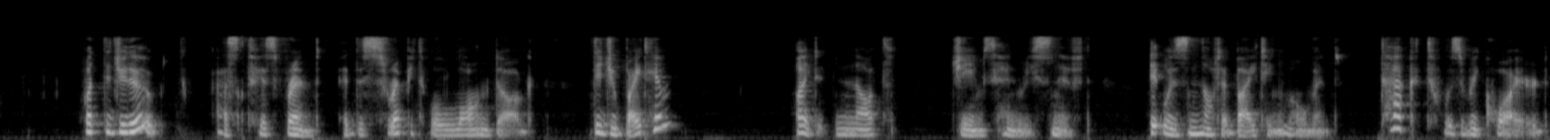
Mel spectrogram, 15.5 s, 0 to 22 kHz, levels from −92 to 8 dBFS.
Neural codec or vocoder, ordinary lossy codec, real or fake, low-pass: none; AAC, 48 kbps; real; 7.2 kHz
